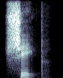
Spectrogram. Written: shape

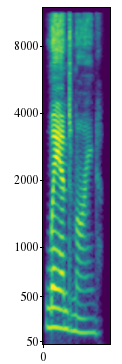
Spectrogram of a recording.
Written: landmine

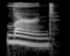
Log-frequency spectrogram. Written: learned

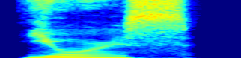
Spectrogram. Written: yours

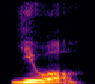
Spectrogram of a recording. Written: yule

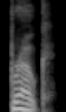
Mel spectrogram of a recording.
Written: broke

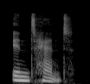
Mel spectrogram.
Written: intent

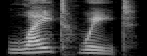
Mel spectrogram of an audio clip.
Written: lightweight

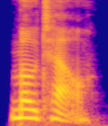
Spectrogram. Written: motel

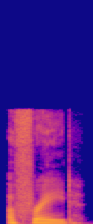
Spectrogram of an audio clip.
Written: afraid

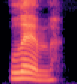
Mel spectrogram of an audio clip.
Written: limb

